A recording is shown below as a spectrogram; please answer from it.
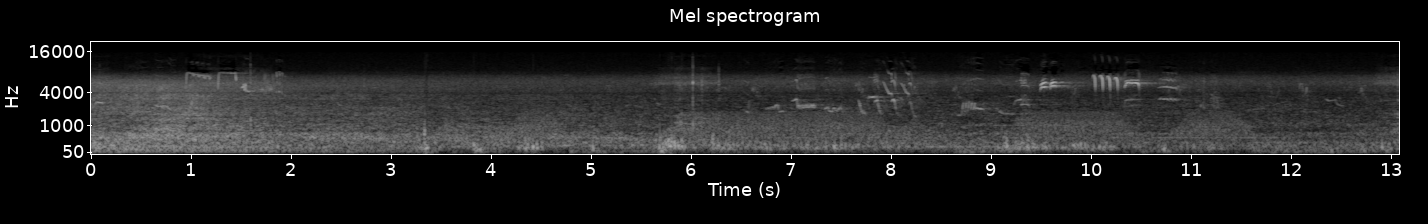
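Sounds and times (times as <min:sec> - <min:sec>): steady low rumble: 0:00.0 - 0:13.0
small birds chirping: 0:01.0 - 0:02.0, 0:06.4 - 0:13.0.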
